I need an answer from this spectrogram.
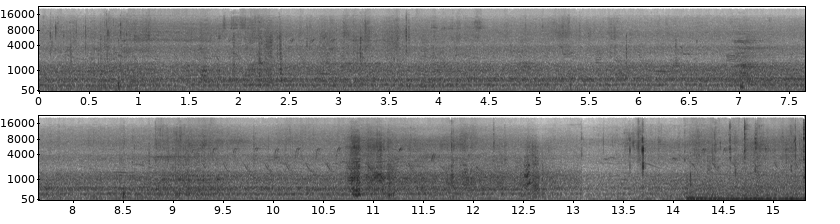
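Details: A wild honey bee swarm hanging from a tree branch being collected into a nuc box, a dense continuous low buzzing hum with brief louder passes of individual bees near the end.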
